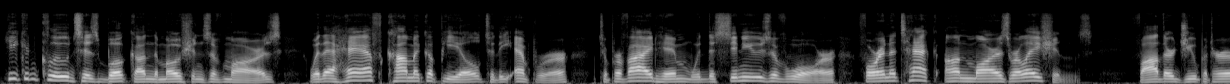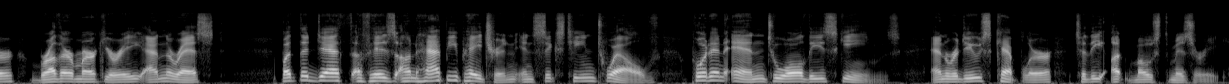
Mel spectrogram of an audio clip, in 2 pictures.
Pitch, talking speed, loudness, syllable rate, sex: 130 Hz, 145 wpm, -20 LUFS, 4.3 syllables/s, male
